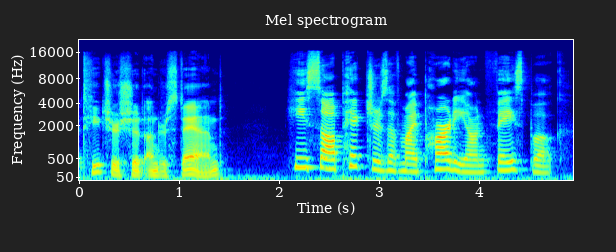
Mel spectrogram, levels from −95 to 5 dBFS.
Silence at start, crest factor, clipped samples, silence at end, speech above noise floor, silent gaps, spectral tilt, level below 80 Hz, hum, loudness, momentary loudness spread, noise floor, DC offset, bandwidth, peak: 0 s; 22 dB; under 0.1%; 0.2 s; 27 dB; none; -3.5 dB/octave; -54 dBFS; none; -28 LUFS; 12 LU; -56 dBFS; under 0.1%; 17 kHz; -8 dBFS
